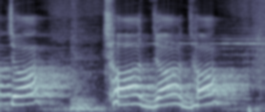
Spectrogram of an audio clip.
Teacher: च वर्ग का उच्चारण स्थान जो है तालू है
